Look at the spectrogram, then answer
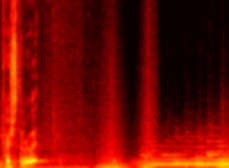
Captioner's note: whooshing; gentle music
